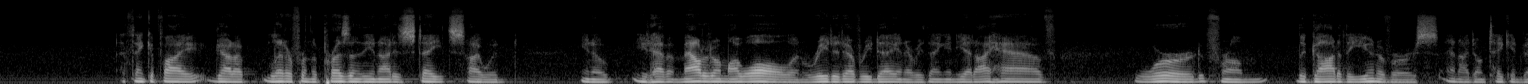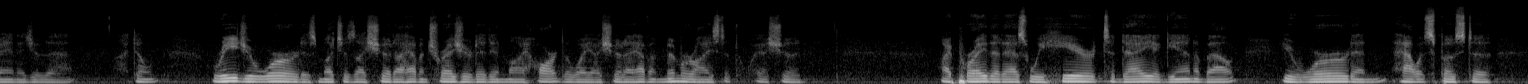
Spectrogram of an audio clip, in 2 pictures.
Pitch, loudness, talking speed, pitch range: 120 Hz, -27 LUFS, 185 wpm, 115-130 Hz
